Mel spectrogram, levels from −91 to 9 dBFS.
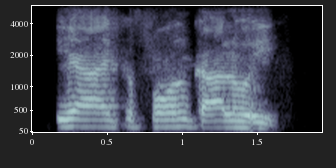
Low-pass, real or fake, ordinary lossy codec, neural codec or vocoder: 5.4 kHz; real; Opus, 16 kbps; none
